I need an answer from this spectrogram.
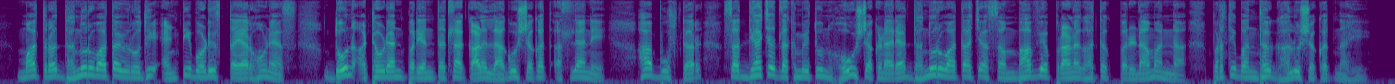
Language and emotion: Marathi, neutral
